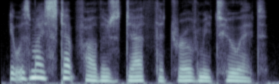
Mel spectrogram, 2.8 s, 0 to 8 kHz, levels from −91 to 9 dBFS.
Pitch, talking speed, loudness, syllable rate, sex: 150 Hz, 215 wpm, -16 LUFS, 5.1 syllables/s, female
